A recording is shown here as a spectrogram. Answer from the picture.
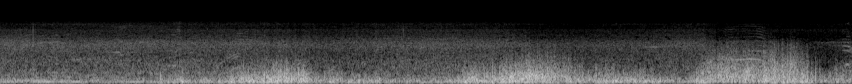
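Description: Wind rushing over the microphone, swelling in about three gusts, with a faint low hum in the first second.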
